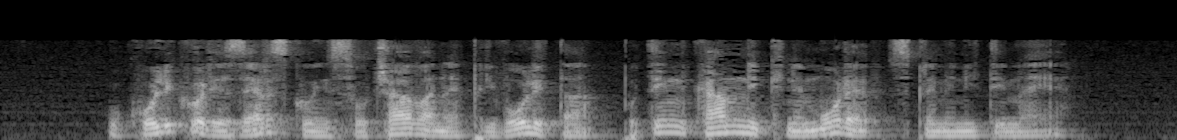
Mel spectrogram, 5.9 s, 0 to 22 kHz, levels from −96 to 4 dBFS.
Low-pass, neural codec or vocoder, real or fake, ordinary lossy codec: 10.8 kHz; vocoder, 24 kHz, 100 mel bands, Vocos; fake; AAC, 24 kbps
